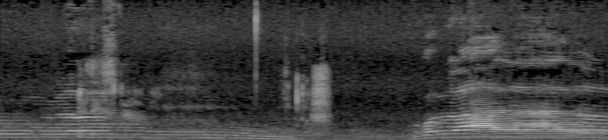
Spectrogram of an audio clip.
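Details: Cats fighting in a backyard: long, drawn-out wavering yowls, one sliding downward and fading, then a second rising wail that holds steady and strong, with faint clicks in between.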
